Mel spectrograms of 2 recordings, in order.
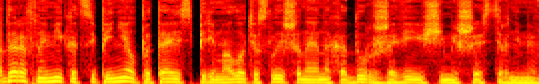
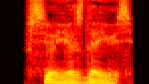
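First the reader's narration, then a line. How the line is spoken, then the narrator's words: Faint mumble. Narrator (Russian): промямлил Гена, чувствуя, что вот-вот потеряет сознание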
